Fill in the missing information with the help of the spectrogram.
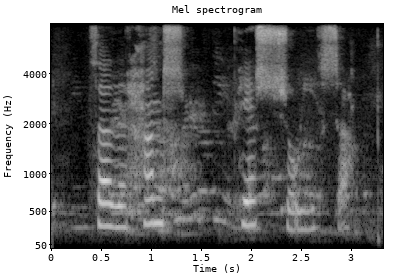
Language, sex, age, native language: Icelandic, female, 9, Icelandic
